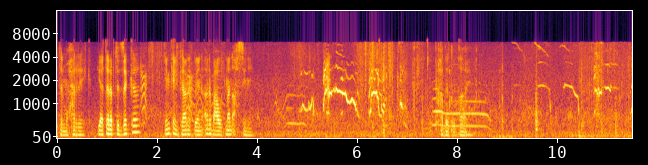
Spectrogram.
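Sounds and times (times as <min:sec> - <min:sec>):
speech: 0:00.0 - 0:04.0, 0:07.7 - 0:08.4
dog whimpering outside a tent: 0:04.4 - 0:11.4.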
